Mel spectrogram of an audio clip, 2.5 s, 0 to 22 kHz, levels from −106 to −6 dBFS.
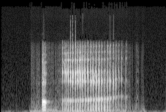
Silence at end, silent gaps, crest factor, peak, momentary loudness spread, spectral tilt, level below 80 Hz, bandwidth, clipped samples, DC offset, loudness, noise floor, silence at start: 0.6 s; none; 20 dB; 0 dBFS; 9 LU; -7 dB/octave; -38 dBFS; 10 kHz; under 0.1%; under 0.1%; -18 LUFS; -53 dBFS; 0.45 s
